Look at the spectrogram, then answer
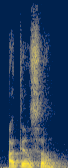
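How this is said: It is said flatly as a single word.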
